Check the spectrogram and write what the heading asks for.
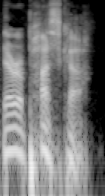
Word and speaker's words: Deripaska: How do you say his name? Deripaska. – Deripaska.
